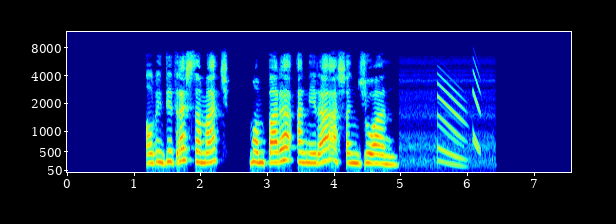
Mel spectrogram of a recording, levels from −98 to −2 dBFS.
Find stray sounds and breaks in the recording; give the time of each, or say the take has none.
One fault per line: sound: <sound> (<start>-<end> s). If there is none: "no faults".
sound: chirp (5.5-6.2 s)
